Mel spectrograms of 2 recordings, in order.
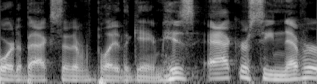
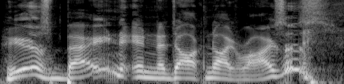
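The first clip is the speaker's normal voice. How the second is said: slow, put-on movie villain voice; Bane; 3 semitones higher, slower than usual. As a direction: draw it out in a mock villain voice. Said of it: "He does the voice of Bane".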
